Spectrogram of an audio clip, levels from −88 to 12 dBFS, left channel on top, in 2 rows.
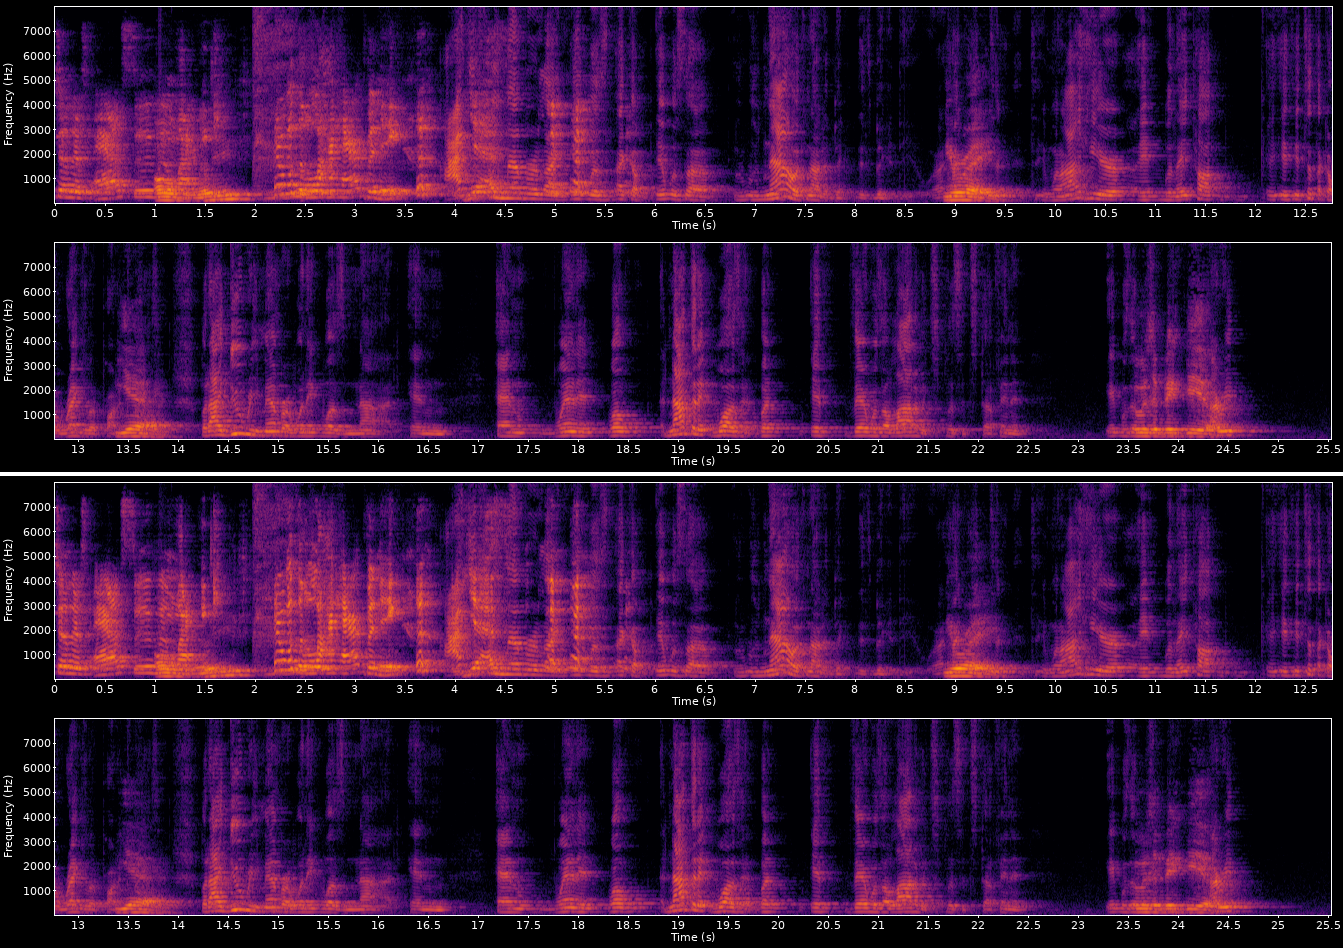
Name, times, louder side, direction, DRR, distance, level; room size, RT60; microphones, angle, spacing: voice 1, 0.0-1.6 2.2-4.4 4.9-5.4, right 3 dB, 80° right, 3 dB, 1.1 m, -21 dB
voice 2, 1.0-1.9 8.9-9.4 13.4-13.9 23.6-24.5, left 1 dB, 80° left, 2 dB, 0.8 m, -22 dB
voice 3, 2.0-2.8 3.9-9.1 9.4-9.5 9.8-13.7 14.2-16.7 17.2-18.5 18.8-20.0 20.3-20.5 20.7-22.4 23.3-23.9 24.3-24.5, left 1 dB, 5° left, 6 dB, 0.6 m, -30 dB
7.7 x 6.7 x 2.4 m, 0.79 s
head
